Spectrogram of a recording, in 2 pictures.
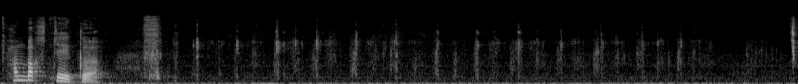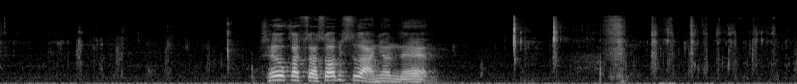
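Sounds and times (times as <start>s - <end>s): man chewing: 1.3s - 10.6s, 12.8s - 15.9s.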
